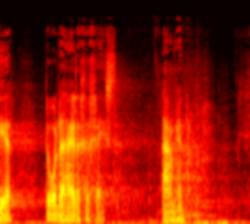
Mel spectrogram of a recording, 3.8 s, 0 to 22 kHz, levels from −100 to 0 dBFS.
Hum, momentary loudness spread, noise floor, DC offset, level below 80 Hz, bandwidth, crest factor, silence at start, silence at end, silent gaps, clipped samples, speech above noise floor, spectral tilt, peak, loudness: none; 24 LU; -51 dBFS; under 0.1%; -40 dBFS; 14 kHz; 22 dB; 0 s; 0.2 s; none; under 0.1%; 25 dB; -6 dB/octave; -6 dBFS; -27 LUFS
